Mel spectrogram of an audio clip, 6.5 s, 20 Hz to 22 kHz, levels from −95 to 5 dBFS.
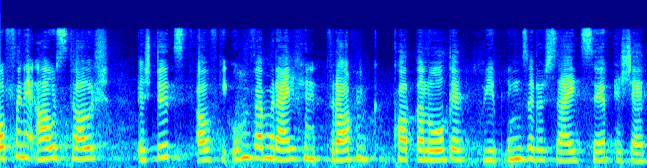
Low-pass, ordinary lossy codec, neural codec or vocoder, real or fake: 10.8 kHz; none; codec, 24 kHz, 1 kbps, SNAC; fake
